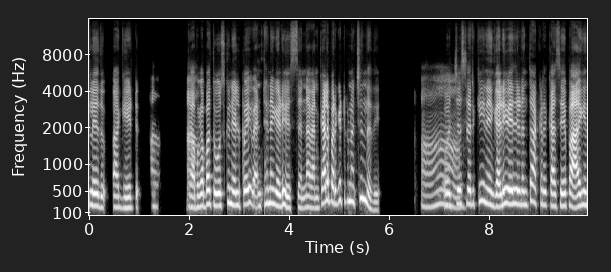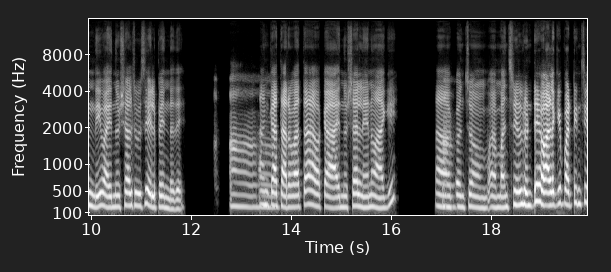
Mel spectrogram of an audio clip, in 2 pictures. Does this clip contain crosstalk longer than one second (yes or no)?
no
